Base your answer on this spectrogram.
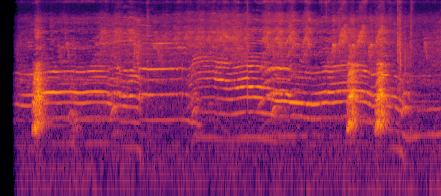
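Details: Two neighbour cats fighting hard: long wavering yowls with stacked harmonics, rising and falling, broken by two sharp louder squalls near the start and again near the end.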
